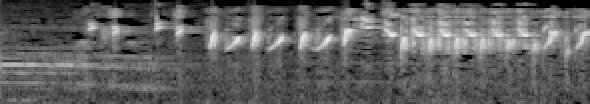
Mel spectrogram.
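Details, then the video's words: Wedani goldfinch song: a rapid, continuous stream of bright, tinkling twitters and short slurred notes with a steady bouncing rhythm, opening over a faint low tonal hum. "أقوى تغريد الحسون الويداني"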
